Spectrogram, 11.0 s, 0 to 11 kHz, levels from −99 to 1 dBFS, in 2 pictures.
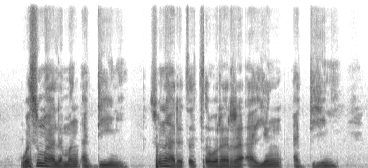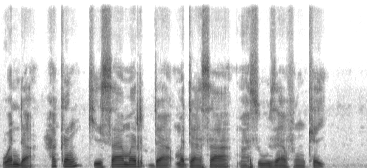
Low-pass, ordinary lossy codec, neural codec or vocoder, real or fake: none; none; vocoder, 22.05 kHz, 80 mel bands, Vocos; fake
